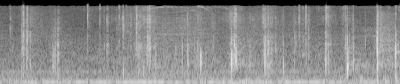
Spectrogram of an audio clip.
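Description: Irregular light clicks and taps, a few each second, over a steady low hum.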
